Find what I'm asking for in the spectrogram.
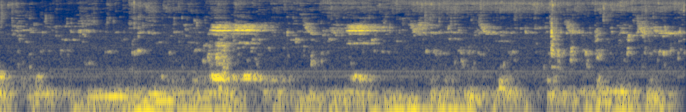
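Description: Water from rinsing a bowl of ground spice poured into a cooking pot, a quiet trickle and splash that swells twice and then settles into a faint, steady bubbling.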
